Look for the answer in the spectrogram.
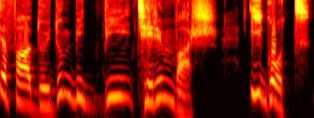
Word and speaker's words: EGOT: EGOT. Peki EGOT olarak okunuyor. İşte EGOT aslında baş harfleri alırsak Emmy, Grammy, Oscar ve de Tony.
